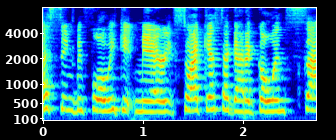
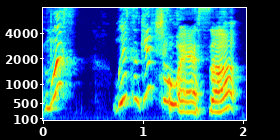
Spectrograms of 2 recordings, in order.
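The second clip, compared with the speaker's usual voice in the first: loud, high call to a friend; yelling at her to stand up; 7 semitones higher, 5 dB louder than usual. Retold or imitated. Calling out to Lisa.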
